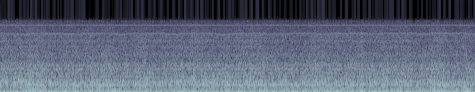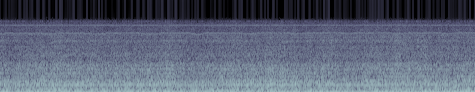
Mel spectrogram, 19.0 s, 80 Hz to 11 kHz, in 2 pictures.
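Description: Cessna 172's engine and propeller running steadily, heard inside the cockpit on final approach: an even drone with a constant low hum and no change in power.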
